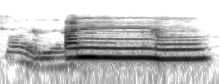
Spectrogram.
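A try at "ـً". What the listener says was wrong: Okay, we're not producing a noon sound, we're producing a nasal sound. Okay, noon sound would be like anu. Okay, that would be a noon sound. But we're not producing a noon sound, we're just producing a nasal sound, which means we're just making a sound from our nose.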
